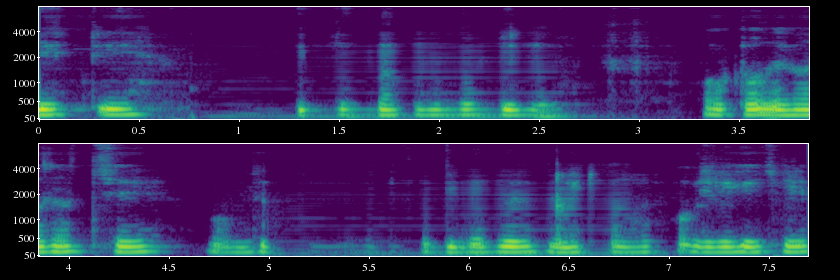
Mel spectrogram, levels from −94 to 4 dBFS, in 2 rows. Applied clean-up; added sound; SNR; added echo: neural mask model DeepFilterNet 3.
